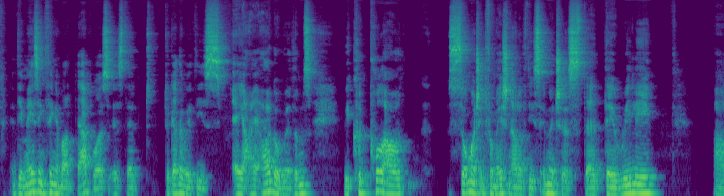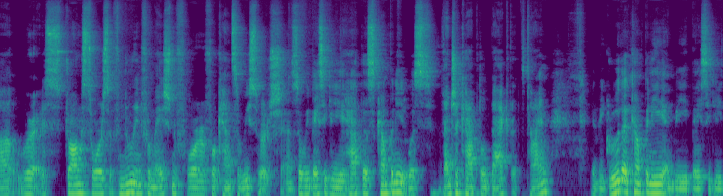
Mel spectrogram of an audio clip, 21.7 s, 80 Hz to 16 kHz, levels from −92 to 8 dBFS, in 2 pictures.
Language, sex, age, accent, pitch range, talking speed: English, male, 50-69, German, 95-120 Hz, 175 wpm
